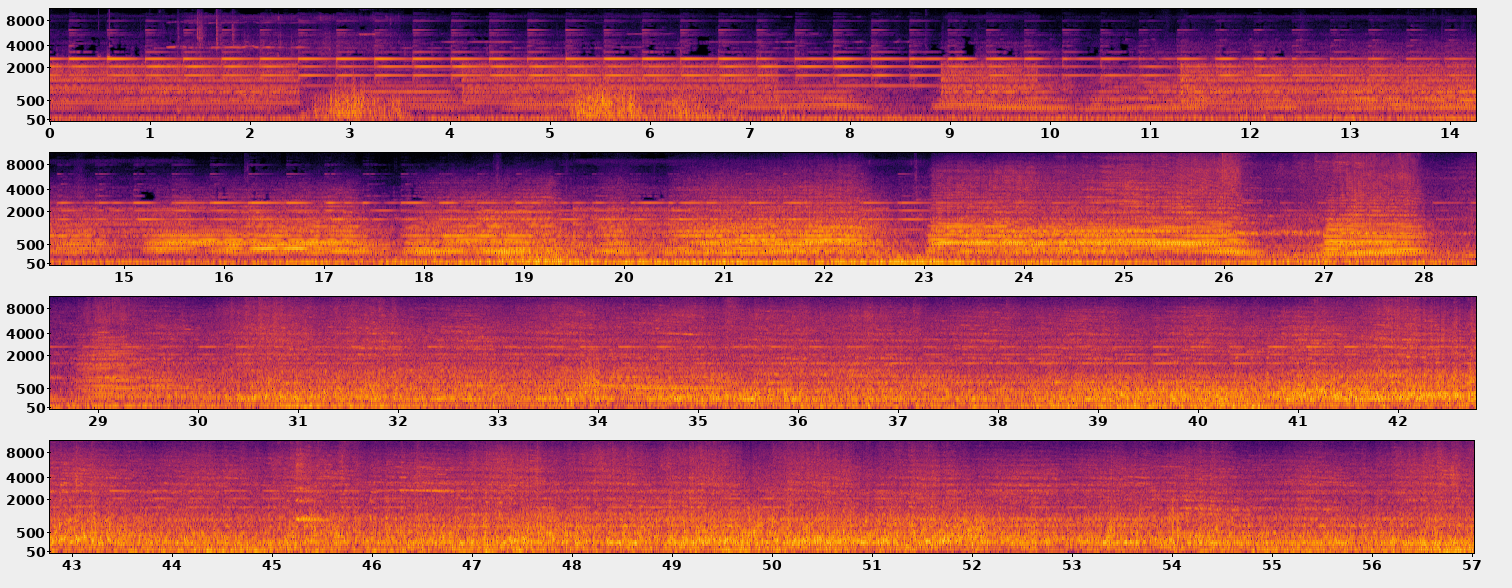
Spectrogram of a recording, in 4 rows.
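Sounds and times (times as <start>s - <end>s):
crossing signal bell ringing: 0.0s - 56.4s
locomotive horn blasts: 11.3s - 28.2s, 28.8s - 30.0s, 45.2s - 45.6s.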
